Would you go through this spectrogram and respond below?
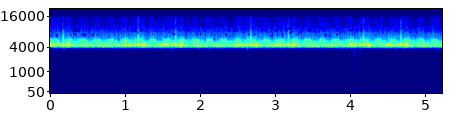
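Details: Night crickets in a relaxing sleep recording, giving bright trilled chirps in clustered bursts with brief quieter gaps between groups, set against a soft high-pitched background buzz.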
